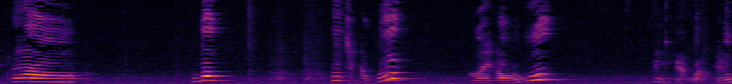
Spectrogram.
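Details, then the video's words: Singing African grey parrot indoors: a series of harmonic, voice-like notes and upward-sliding whistles in irregular bursts, some drawn out, some clipped, in a quiet room. "African gray parrot sings"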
